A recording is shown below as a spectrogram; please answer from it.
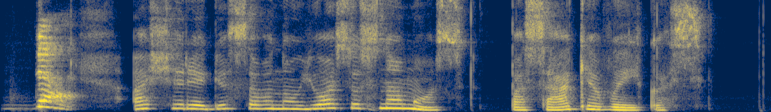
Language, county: Lithuanian, Kaunas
